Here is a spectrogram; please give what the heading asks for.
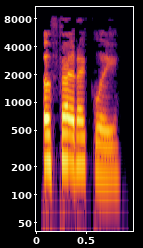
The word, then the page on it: aphetically: British English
